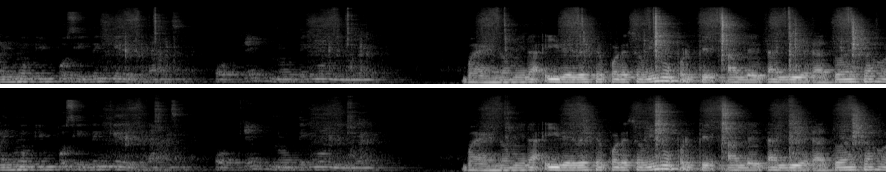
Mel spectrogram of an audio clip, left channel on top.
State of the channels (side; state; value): both; normal; correlation 0.90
